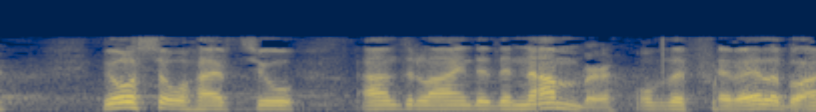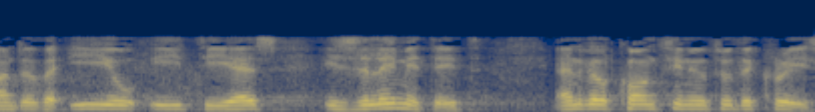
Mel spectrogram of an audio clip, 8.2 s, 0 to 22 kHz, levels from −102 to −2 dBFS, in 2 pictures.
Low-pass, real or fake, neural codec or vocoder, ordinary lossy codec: 5.4 kHz; real; none; none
